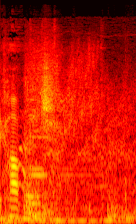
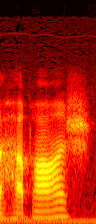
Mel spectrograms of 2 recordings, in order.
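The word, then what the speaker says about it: Hauppauge: It's a hoppage. A hoppage. There you Or go. a hog, or whatever you want to say. I'm gonna pronounce it the huppage.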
